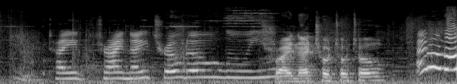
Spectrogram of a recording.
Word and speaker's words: trinitrotoluene: Trinitrotoluene. Trinitrotoluene.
